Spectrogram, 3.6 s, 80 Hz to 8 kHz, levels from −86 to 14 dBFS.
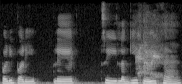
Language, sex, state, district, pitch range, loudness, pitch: Hindi, female, Punjab, Pathankot, 185-215 Hz, -14 LUFS, 195 Hz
